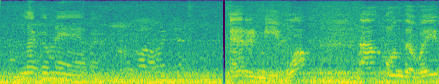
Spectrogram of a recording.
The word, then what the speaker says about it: La Gomera: Yeah, so how do you pronounce it? La Gomera. Yeah, Gomera. Gomera. Yeah, and it's La Gomera.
